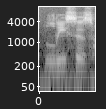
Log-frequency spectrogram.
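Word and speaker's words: Lieca: a place that was once called Lisa's hold and Lisa is spelled really weird it's l i e CA okay and I mean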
